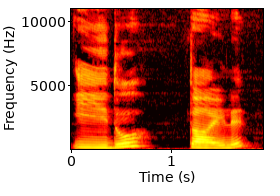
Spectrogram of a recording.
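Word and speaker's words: إيدو طايلة: And again, you notice here, when I say iido, I'm not pronouncing this he. It's silent in Lebanese Arabic because there is a dhamma here, iido taaylé. I pronounce it this way.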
